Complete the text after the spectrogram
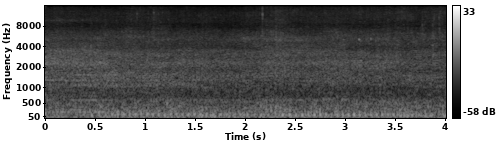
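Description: A motorbike engine hums as it rides past.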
